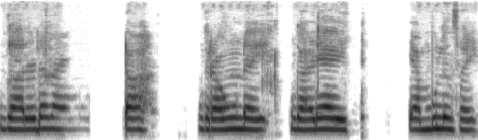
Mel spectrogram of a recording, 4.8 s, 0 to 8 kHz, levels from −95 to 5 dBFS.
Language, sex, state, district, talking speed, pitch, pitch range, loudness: Marathi, male, Maharashtra, Chandrapur, 115 wpm, 235 Hz, 230-240 Hz, -15 LUFS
